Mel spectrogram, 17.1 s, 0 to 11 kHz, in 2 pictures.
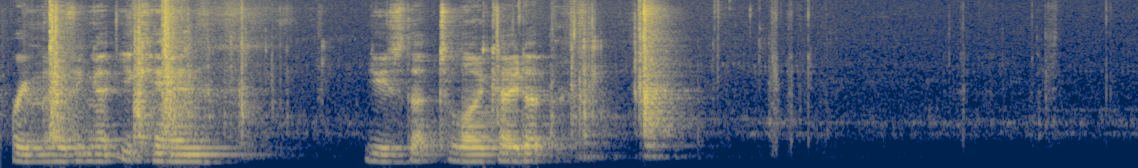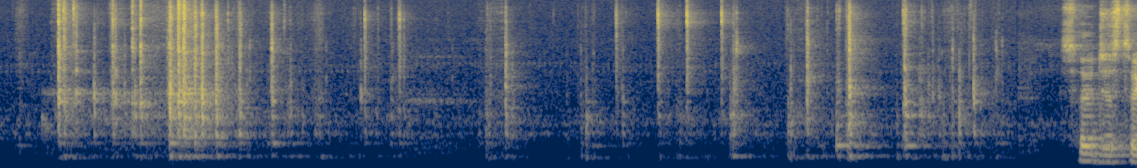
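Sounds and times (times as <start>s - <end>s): plastic parts clicking and knocking: 0.0s - 2.2s, 3.6s - 6.1s, 8.9s - 16.2s.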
